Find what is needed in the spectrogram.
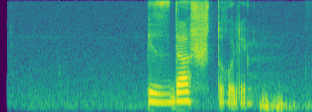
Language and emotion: Russian, angry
